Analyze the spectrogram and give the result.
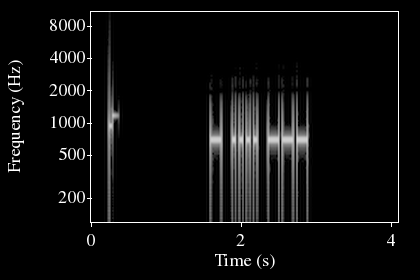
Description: Morse code, heard as a keyed tone, about 25 wpm, 700 Hz. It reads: THO
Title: Top Three Letter Combinations in Words 25wpm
